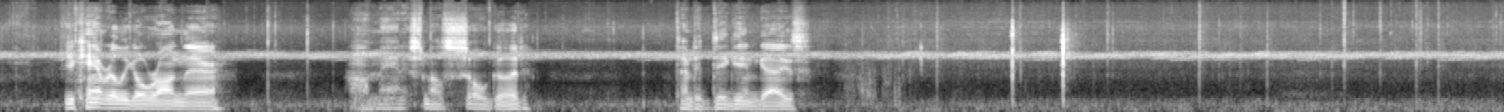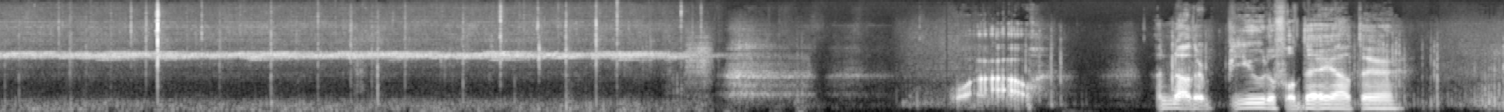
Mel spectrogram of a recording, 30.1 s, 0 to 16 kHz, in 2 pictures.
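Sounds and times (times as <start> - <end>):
small sharp clicks and pops: 2.5 - 3.4, 8.6 - 22.0.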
